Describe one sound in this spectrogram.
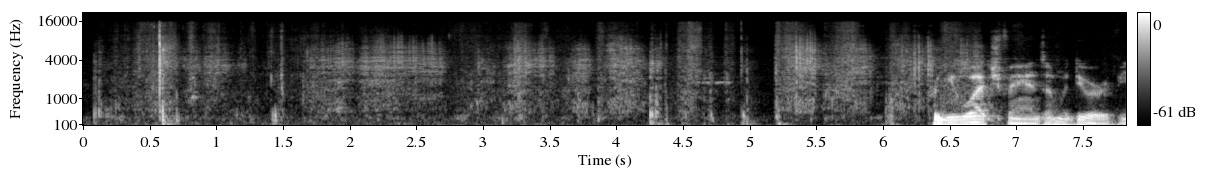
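Fabric rustles as a shirt is handled.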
